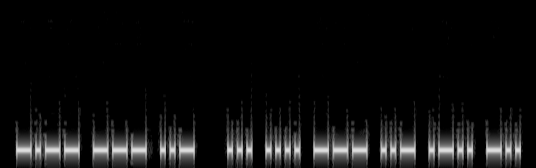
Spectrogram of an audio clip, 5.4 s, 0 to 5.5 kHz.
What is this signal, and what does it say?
Morse code, heard as a keyed tone, about 25 wpm, 600 Hz. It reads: YOU SHOULD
